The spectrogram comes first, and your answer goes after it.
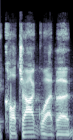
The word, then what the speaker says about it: Colchagua: Now, right, this is where you must be talking about the Valle de Colchagua, the wine region. Ah, beautifully pronounced.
